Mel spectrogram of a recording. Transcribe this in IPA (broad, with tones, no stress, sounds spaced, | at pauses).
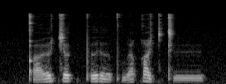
qʼ œː˩˥ c œ˧˥˧ k pʼ ə˧˥˧ ɾ əː˨ pʼ u˩˥ e̯ q əː˦˨ c tʼ øː˨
